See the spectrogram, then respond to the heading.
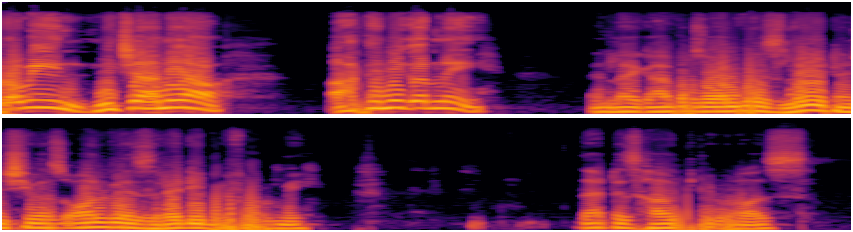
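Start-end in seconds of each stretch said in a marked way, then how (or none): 0.0-2.4 very loud, high-pitched yell at top of voice. Retelling how his mother called him down each morning: imitating his mother yelling. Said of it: "yell at the top of her voice".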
